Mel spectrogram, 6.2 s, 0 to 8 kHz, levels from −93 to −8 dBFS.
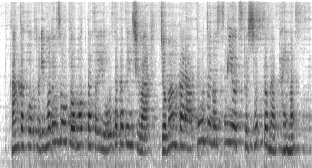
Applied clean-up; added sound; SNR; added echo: neural separator model SepFormer DNS4.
